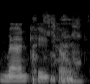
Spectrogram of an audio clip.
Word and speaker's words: Mankato: I've been saying it wrong. It's Mankato. Okay.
